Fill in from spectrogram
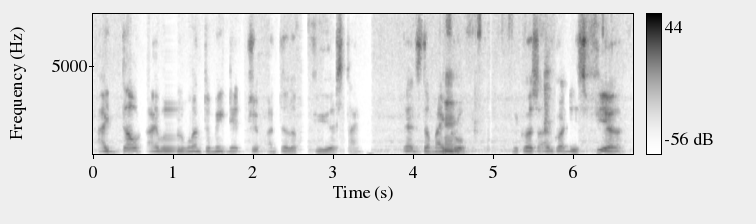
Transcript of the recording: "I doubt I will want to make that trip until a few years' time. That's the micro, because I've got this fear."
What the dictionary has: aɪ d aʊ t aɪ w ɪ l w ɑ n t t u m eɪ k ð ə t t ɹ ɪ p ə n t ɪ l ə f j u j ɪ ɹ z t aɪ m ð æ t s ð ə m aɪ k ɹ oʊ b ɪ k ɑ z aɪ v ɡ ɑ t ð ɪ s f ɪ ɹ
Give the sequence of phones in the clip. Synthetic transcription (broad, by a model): aɪ d aʊ t aɪ w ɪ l w ɑ n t t u m eɪ k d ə t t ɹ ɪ p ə n t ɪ l ə f j u j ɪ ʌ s t aɪ m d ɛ t s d ə m aɪ k ɹ oʊ b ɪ k ɑ s aɪ v ɡ ɑ t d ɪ s f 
